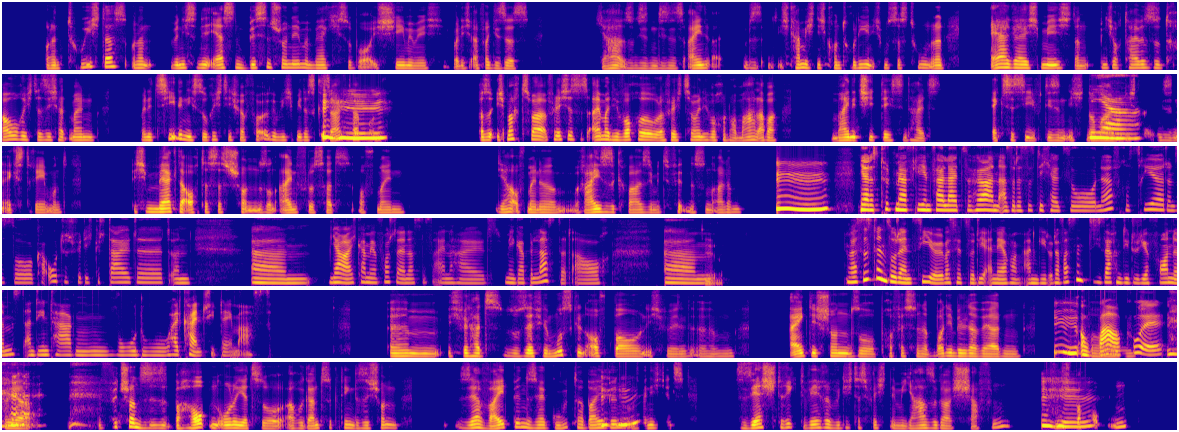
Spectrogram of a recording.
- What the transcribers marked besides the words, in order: in English: "Cheat Days"; distorted speech; static; unintelligible speech; other background noise; in English: "Cheat Day"; laugh
- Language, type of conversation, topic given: German, advice, Wie fühlst du dich nach einem „Cheat-Day“ oder wenn du eine Extraportion gegessen hast?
